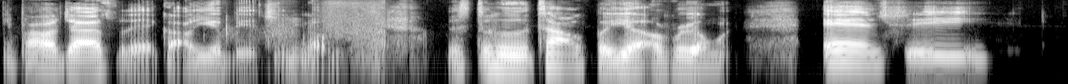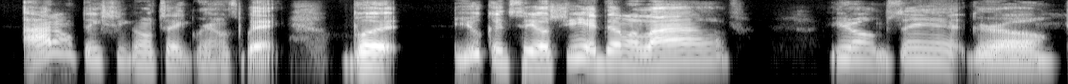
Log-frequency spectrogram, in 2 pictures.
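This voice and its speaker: A woman's voice: mid-range voice, measured pace, gravelly, darkish tone, dry recording. An American woman giving casual gossip commentary, blunt and slangy with plenty of swearing, repeating phrases for emphasis. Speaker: vlogger commenting on social media personalities.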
